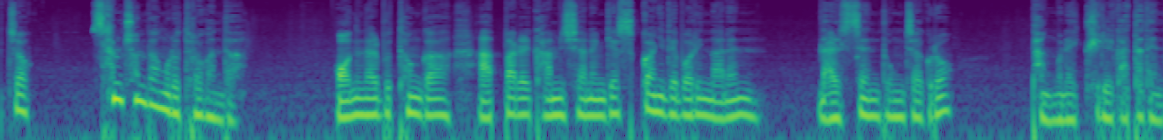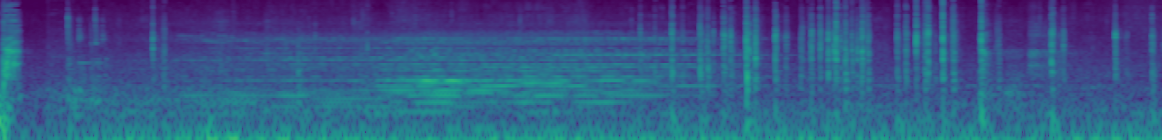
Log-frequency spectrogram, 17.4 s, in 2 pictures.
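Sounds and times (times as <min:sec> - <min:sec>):
speech: 0:00.1 - 0:01.9, 0:02.5 - 0:09.0
typing on a computer keyboard: 0:13.6 - 0:17.4.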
